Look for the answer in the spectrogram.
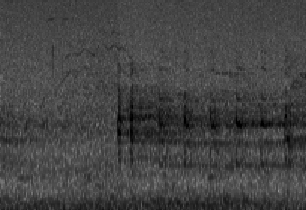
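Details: Morning chorus from a large flock of wild turkey hens in the woods, with a quick series of sharp, nasal yelps and clucks picking up after a quieter start and repeating rapidly over steady low background hum.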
